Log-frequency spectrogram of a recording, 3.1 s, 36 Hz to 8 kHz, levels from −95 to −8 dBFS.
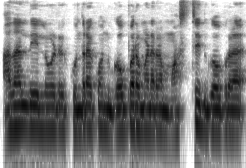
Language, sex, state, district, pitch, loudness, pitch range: Kannada, male, Karnataka, Dharwad, 120 Hz, -18 LUFS, 120-130 Hz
